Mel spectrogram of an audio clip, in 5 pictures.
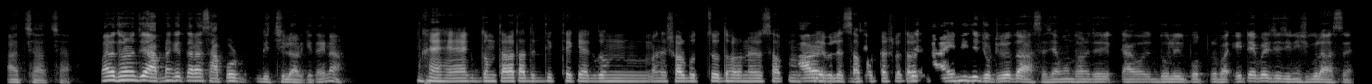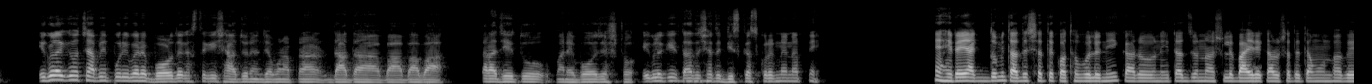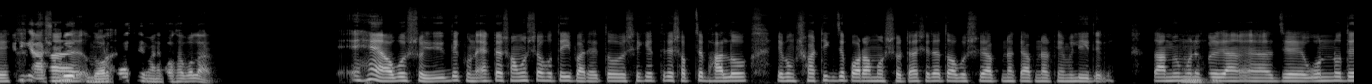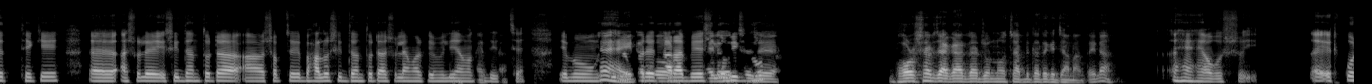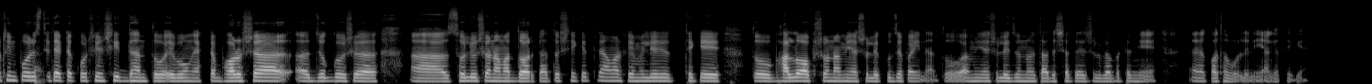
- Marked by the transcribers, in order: static; unintelligible speech; other background noise; tapping
- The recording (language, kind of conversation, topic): Bengali, podcast, কঠিন সিদ্ধান্ত নেওয়ার সময় আপনি পরিবারকে কতটা জড়িয়ে রাখেন?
